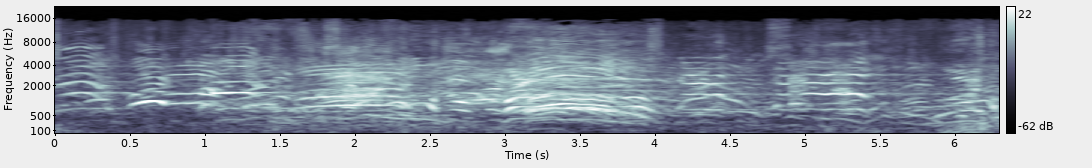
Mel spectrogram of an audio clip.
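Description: Several voices shouting and calling over one another around a football pitch, building to a dense peak of overlapping shouts about two to four seconds in.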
